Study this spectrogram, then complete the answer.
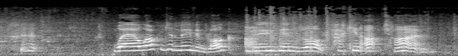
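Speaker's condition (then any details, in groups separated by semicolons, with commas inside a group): No condition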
